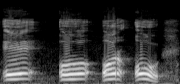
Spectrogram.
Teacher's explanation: जो मुंह है दोस्तों वो आधा खुलता है। पूरा नहीं खुलता है। उसको हम अर्ध विवृत्त स्वर कहते हैं। मैंने आपको बताया कि अर्ध का मतलब ही आधा होता है।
